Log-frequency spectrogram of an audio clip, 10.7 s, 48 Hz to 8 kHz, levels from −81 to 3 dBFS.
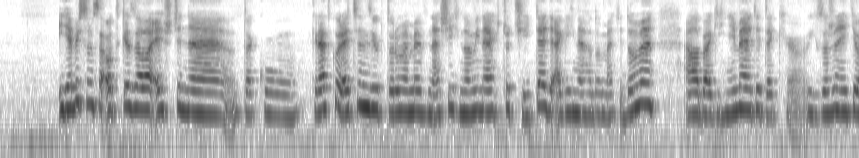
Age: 20-39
